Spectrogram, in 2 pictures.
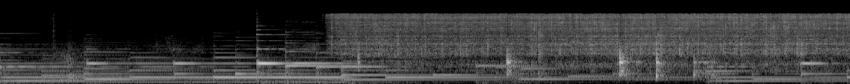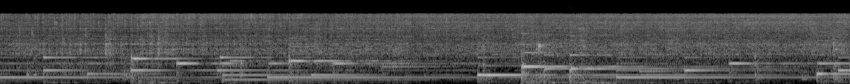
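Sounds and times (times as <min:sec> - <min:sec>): food sizzling in hot oil: 0:03.3 - 0:17.0.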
